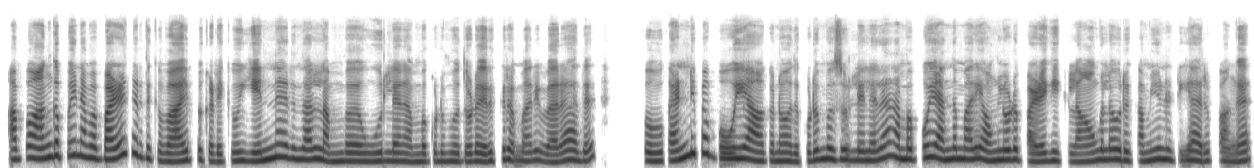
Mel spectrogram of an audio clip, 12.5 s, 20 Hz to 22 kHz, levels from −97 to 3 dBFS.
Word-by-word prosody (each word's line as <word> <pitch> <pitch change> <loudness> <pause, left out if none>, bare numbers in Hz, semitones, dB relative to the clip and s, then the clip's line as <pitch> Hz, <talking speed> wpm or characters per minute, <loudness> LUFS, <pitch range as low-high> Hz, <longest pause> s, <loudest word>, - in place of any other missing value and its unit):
அப்போ, 240 +3 -3
அங்க 285 +4 +2
போய் 330 0 -2
நம்ம 285 -3 +2
பழகறதுக்கு 265 - +1
வாய்ப்பு 210 +5 +1
கெடைக்கும். 190 +2 -3 0.2
என்ன 235 +4 +3
இருந்தாலும், 240 -1 +1
நம்ப 195 +1 -2 0.3
ஊர்ல, 200 0 -1
நம்ப 180 +1 -2
குடும்பத்தோட 195 0 -2
இருக்கிற 230 +5 -1
மாரி 205 +3 -2
வராது. 210 +4 0 0.5
இப்போ, 200 -1 -3 0.2
கண்டிப்பா 360 - +2
போயே 255 0 +3
ஆகணும். 200 0 -1
அது 185 - -4
குடும்ப 240 +4 +1
சூழ்நிலையிலலாம், 225 +5 0
நம்ம 245 -1 +3
போய் 285 0 +2
அந்த 245 +2 +3
மாரி 245 +2 +1
அவங்களோட 225 +3 +2
பழகிக்கலாம். 185 -1 -1
அவங்களும் 230 +3 0
ஒரு 215 - -1
கம்யூனிட்டியா 220 0 -1
இருப்பாங்க. 200 -2 -5
220 Hz, 160 wpm, -23 LUFS, 200-245 Hz, 0.5 s, என்ன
